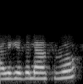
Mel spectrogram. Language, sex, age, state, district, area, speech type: Odia, female, 18-30, Odisha, Subarnapur, urban, conversation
